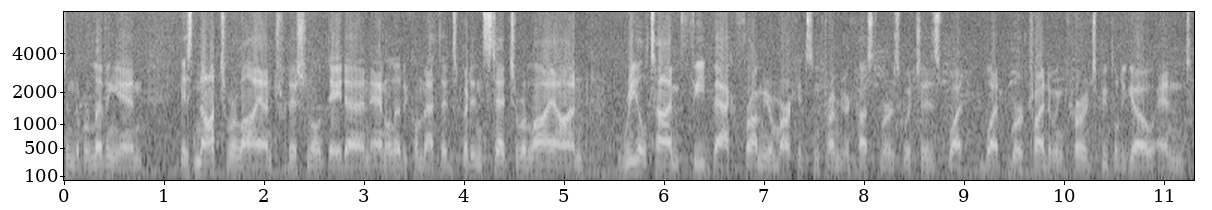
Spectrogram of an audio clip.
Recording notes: takes a walk on The Freedom Trail in Boston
